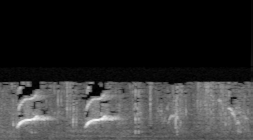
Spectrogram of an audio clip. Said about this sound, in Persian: سوت میزنم خاطر اینکه علی بیاد دم در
